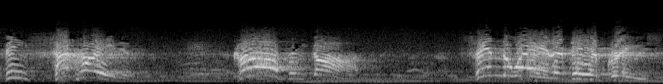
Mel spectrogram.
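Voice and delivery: preacher warns of spiritual death; fervent preaching. Real, not acted. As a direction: lift it with fervor. Preacher's climax.

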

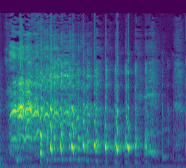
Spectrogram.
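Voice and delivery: long, shrieking, helpless laughter; high hysterical laugh. Real, not acted. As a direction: laugh until you can't stop.

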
